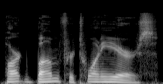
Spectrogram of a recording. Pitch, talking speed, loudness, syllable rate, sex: 110 Hz, 185 wpm, -19 LUFS, 3.9 syllables/s, male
